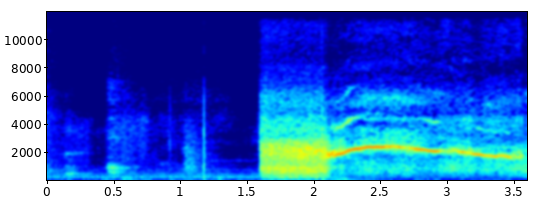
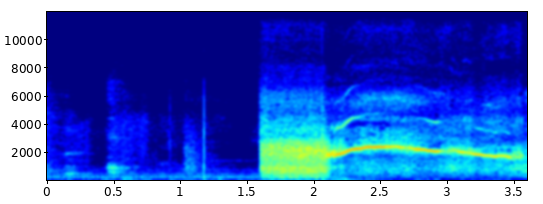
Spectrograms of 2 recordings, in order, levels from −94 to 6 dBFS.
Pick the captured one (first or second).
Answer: second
